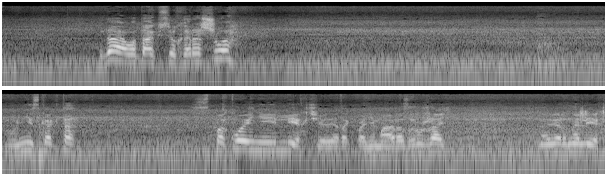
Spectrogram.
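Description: A man speaks nearby in short bursts.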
